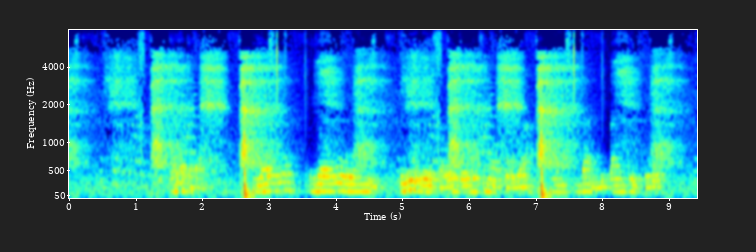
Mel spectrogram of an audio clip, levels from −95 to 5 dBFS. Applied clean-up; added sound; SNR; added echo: none; Breathing; 0 dB; reverberation time 0.5 s.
